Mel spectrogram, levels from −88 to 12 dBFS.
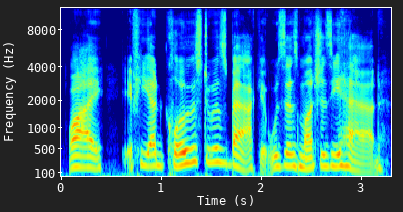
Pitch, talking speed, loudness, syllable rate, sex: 180 Hz, 270 wpm, -19 LUFS, 5.4 syllables/s, male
